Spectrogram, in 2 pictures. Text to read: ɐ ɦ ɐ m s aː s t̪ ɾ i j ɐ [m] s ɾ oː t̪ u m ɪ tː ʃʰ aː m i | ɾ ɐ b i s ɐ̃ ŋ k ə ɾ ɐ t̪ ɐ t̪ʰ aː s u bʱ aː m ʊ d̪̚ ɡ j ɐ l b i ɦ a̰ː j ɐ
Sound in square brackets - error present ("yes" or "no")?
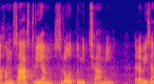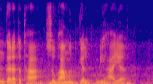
no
